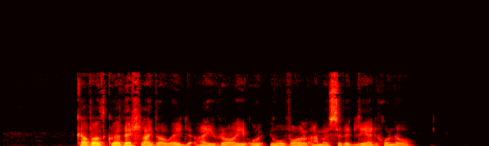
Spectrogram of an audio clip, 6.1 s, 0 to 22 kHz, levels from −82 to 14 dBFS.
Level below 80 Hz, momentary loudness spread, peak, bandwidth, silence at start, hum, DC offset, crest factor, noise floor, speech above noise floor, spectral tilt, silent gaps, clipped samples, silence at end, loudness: -50 dBFS; 9 LU; -2 dBFS; 11.5 kHz; 0.95 s; none; under 0.1%; 22 dB; -78 dBFS; 55 dB; -6 dB/octave; none; under 0.1%; 1 s; -24 LUFS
